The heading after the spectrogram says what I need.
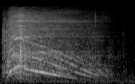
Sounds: power tool, engine, drill, tools

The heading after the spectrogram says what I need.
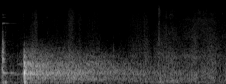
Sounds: gunshot, explosion

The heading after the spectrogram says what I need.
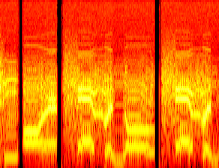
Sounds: speech, human voice

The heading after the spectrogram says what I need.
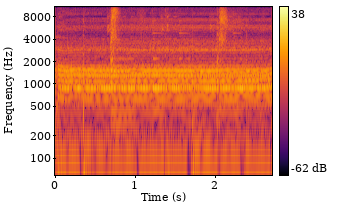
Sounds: human voice, singing

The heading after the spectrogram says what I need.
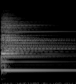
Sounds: music, musical instrument, percussion, gong

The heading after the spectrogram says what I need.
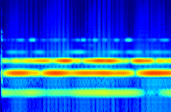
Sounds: music, musical instrument, keyboard (musical), organ

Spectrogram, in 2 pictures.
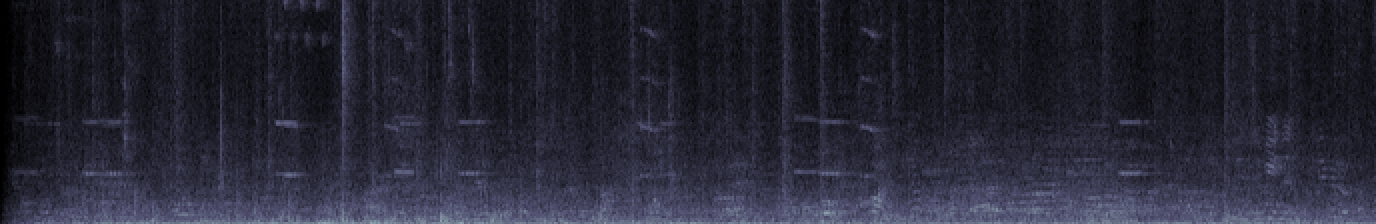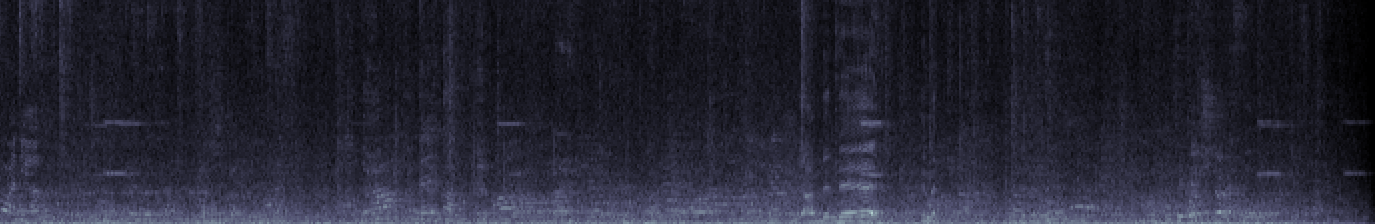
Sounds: human voice

